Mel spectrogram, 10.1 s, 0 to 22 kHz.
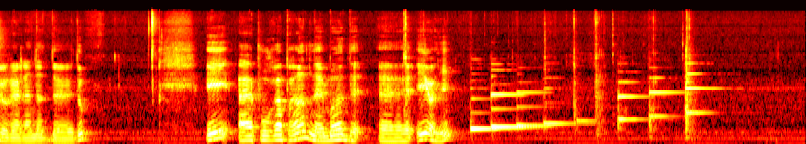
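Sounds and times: electronic keyboard piano notes: 5.8s - 9.4s.

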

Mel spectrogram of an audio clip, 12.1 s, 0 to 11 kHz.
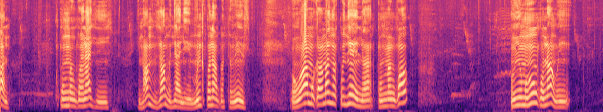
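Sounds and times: woman speaking: 1.1s - 2.2s, 2.8s - 5.0s, 5.8s - 8.2s, 10.2s - 11.4s.

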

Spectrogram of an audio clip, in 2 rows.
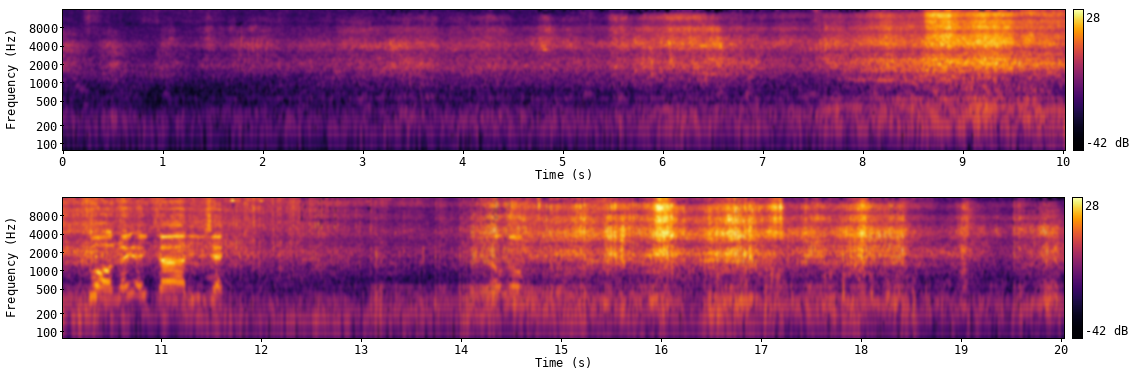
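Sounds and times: motocross bike engines revving: 0.0s - 20.0s.

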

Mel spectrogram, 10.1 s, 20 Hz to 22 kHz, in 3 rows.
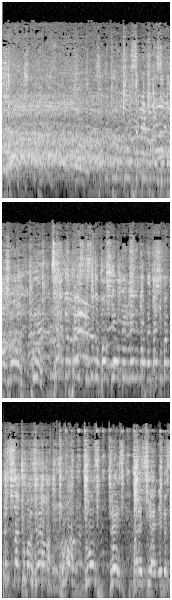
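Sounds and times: hip-hop beat: 0.0s - 10.0s.

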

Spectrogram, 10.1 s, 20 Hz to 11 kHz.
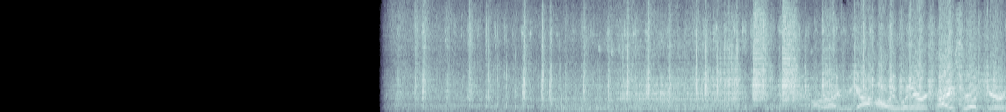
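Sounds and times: car engines droning: 3.8s - 10.0s.

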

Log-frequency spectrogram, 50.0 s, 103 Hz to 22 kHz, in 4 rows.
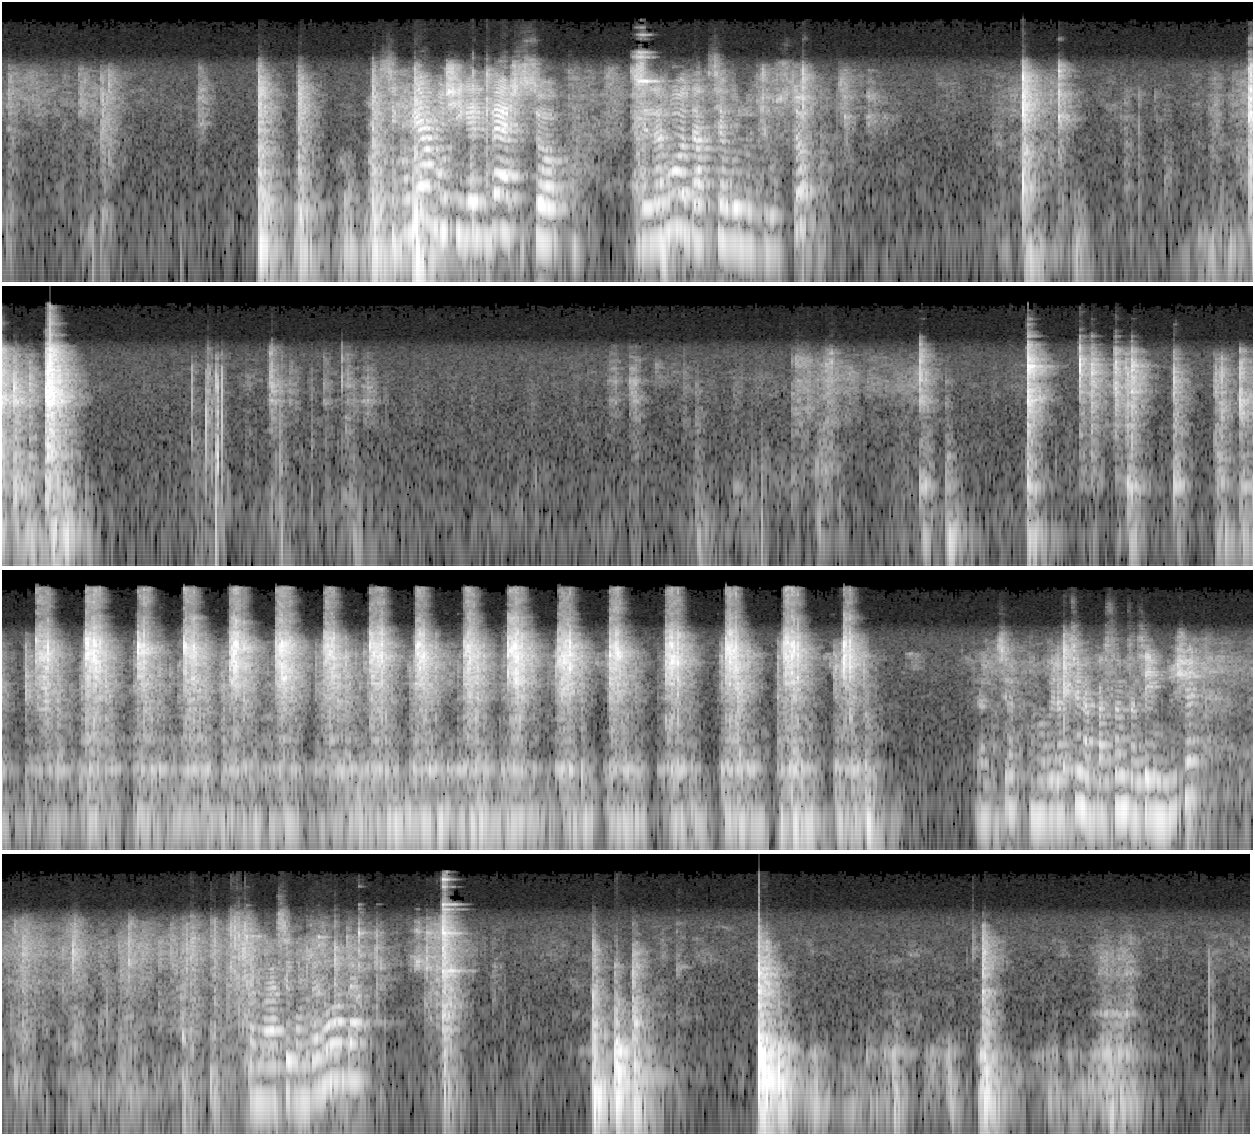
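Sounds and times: ratchet spanner clicking: 25.3s - 33.6s.

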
